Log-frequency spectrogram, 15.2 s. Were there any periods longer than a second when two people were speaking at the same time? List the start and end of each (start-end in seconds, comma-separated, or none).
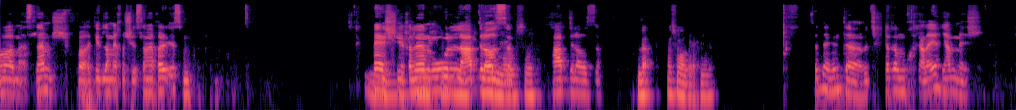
6.0-7.7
